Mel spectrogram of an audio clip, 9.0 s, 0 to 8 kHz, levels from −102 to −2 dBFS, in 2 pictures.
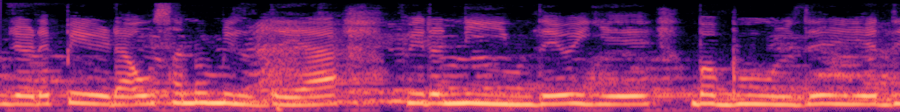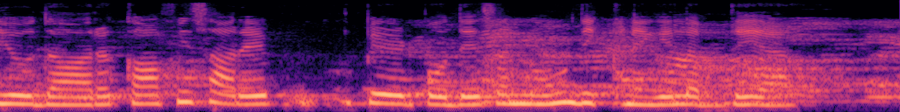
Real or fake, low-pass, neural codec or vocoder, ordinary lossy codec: real; 7.2 kHz; none; MP3, 64 kbps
